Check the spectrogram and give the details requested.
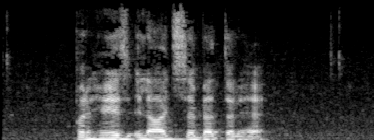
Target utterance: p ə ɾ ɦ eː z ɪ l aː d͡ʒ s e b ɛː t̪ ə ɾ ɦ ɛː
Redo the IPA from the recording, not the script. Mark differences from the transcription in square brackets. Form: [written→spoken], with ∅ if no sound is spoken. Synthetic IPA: p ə ɾ ɦ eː z ɪ l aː d͡ʒ s e b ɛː t̪ ə ɾ ɦ ɛː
